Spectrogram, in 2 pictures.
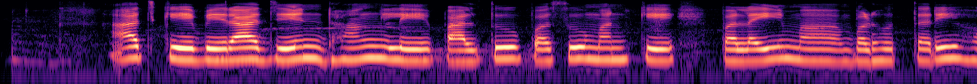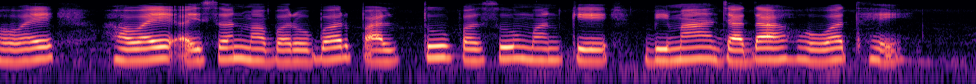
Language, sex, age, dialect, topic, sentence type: Chhattisgarhi, female, 25-30, Eastern, banking, statement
